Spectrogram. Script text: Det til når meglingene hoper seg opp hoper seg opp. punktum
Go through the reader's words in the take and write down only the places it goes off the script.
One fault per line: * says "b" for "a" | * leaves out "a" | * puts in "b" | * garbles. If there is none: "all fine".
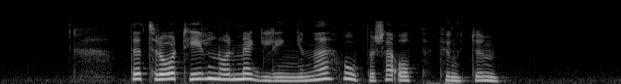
* puts in "trår"
* leaves out "hoper seg opp"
